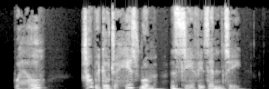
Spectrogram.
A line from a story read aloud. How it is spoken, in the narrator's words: whispered Sooty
